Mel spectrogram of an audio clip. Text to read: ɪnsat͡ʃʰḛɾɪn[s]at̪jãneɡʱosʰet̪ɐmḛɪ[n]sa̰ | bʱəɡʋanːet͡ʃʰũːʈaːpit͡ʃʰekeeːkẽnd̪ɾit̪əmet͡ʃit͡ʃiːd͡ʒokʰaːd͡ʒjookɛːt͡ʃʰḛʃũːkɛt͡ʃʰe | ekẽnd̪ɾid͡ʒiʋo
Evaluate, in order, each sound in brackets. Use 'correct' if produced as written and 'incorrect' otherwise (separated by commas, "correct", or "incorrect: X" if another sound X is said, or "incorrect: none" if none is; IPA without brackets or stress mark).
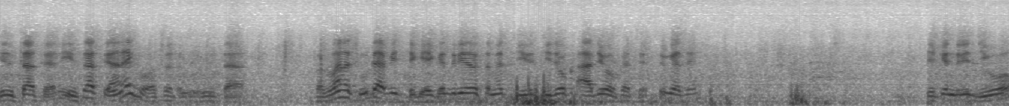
correct, correct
